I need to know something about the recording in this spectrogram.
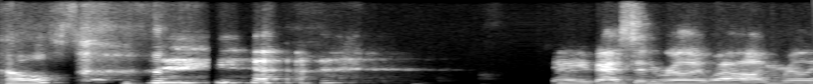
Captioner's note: both laughing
